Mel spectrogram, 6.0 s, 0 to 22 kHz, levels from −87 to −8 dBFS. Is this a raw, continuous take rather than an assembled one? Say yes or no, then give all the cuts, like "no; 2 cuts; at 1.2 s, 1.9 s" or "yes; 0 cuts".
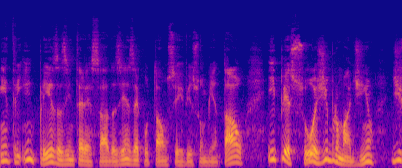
yes; 0 cuts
